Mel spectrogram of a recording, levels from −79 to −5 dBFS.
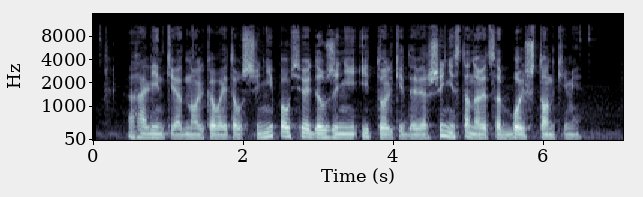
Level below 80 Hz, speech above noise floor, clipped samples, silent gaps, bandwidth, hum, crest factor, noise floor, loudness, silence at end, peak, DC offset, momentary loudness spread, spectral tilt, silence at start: -42 dBFS; 30 dB; under 0.1%; none; 11.5 kHz; none; 20 dB; -51 dBFS; -21 LUFS; 0.55 s; -2 dBFS; under 0.1%; 6 LU; -4.5 dB/octave; 0.45 s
